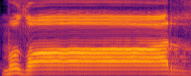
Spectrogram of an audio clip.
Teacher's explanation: جب ہم وقف کریں گے، اسٹاپ کریں گے تو را کو آخر میں تشدید دینی ہے، مضار، ایسے نہیں مضار، مضار، آخر میں را کو خالی نہیں چھوڑنا ہے، تشدید دے کے پھر چھوڑنا ہے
